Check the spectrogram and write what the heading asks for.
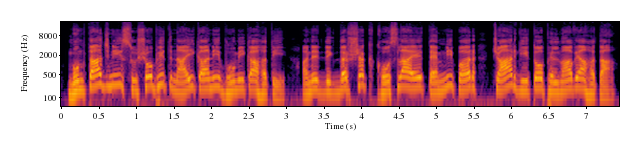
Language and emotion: Gujarati, neutral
